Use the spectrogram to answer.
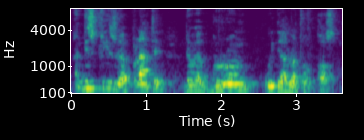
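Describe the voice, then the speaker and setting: A man, a candidate speaking at a meeting and turning animated when he stresses a point. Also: unhurried, vocal fry, slight background noise. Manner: animated, rising to a higher, louder pitch when emphatic. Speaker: parliamentary candidate addressing a security committee. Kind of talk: spontaneous address at a meeting. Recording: echoey room from far off, faint ambience.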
